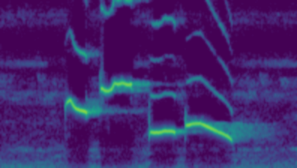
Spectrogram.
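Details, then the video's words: Whistled song of an oriental magpie-robin, recorded in the morning to encourage sluggish birds to sing: two high pure notes followed by two lower sustained whistles, the final one dropping in pitch. "TERAPI PAGI PEMULIH KACER MALAS BUNYI CEPAT GACOR"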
